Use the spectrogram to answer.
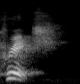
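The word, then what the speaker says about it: crytch: This is how you get critch, not crunk. We want to substitute getting crunk for getting critch, all right? And it's spelled C-R-Y-T-C-H, all right?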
